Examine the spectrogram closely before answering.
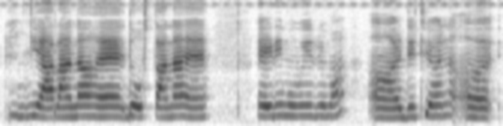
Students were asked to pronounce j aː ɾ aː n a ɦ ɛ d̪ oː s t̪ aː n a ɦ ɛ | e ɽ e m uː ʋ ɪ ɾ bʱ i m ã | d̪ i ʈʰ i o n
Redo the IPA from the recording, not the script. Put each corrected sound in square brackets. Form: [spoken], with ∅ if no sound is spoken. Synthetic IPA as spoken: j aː ɾ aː n a ɦ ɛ d̪ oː s t̪ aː n a ɦ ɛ | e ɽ [i] m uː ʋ [i] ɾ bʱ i m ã | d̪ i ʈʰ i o n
